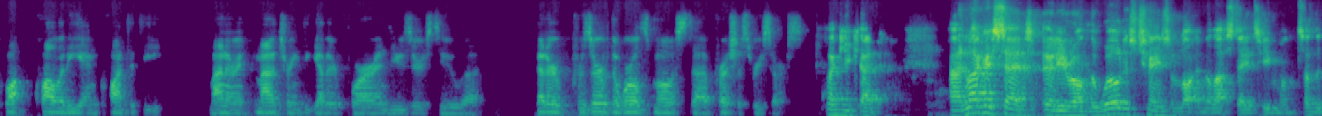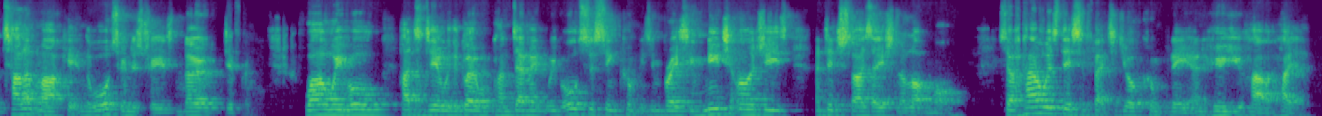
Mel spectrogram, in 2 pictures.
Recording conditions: video call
